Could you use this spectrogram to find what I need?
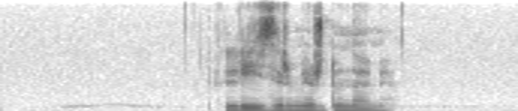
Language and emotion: Russian, neutral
